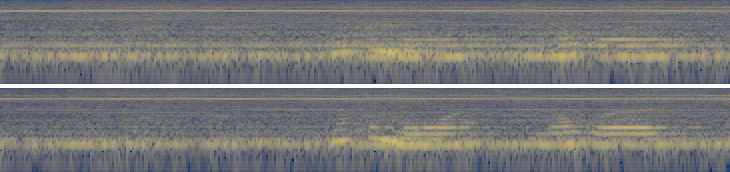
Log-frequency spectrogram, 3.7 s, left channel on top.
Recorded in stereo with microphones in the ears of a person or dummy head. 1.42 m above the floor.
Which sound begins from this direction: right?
A woman speaking, at 1.6 s.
